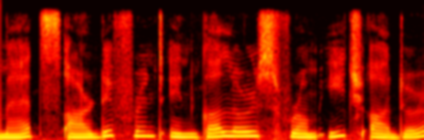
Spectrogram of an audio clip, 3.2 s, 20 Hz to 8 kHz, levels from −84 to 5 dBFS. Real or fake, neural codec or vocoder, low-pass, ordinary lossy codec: real; none; 7.2 kHz; none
